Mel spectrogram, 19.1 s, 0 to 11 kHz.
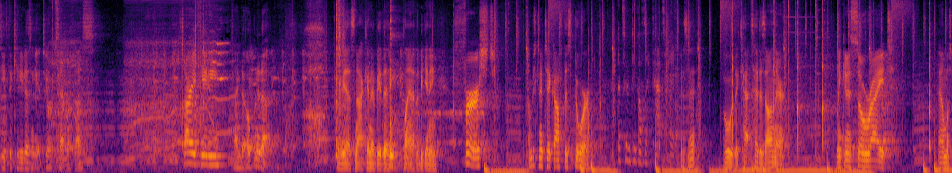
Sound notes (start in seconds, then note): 2.5 gears turn; 4.0 cat meows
